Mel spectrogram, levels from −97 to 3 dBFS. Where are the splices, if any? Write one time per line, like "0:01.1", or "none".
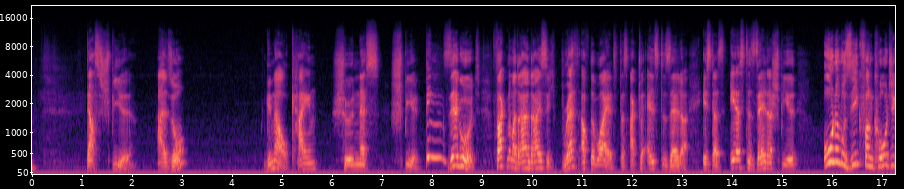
0:01.1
